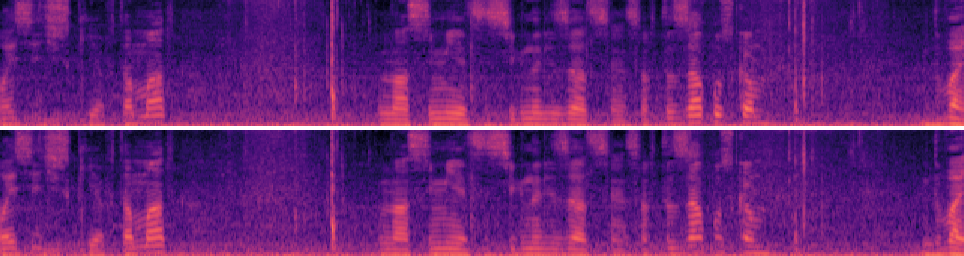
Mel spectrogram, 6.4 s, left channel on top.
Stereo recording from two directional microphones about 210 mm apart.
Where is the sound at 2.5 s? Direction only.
30° left (ahead or behind).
